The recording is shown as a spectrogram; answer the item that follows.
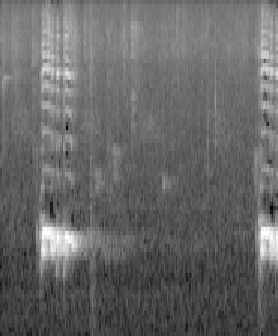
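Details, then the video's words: Long song of a local zebra dove, a frequent singer, used as a trapping lure: a loud, rapid, throbbing cooing burst trailing into a soft sustained note, then silence before a second burst begins. "Perkutut lokal gacor manggung suara panjang"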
